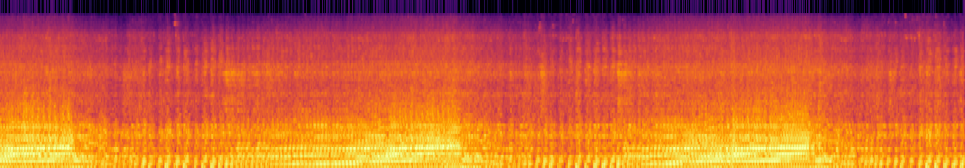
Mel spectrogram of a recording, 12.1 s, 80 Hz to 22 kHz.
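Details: 2008 EX250 motorcycle chassis with a swapped-in EX500 engine on fabricated brackets. Twin revs up and settles back twice, firing evenly with no knocking, banging or tapping; engine sounds healthy.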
